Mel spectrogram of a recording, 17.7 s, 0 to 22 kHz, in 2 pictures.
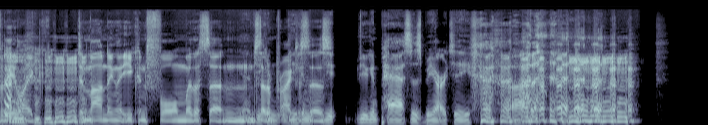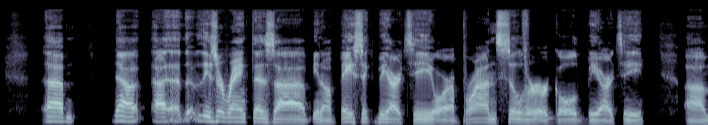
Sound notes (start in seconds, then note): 5.8 laughter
